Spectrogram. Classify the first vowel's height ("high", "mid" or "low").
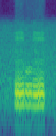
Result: high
